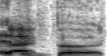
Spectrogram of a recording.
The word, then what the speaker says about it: Edinburgh: say this don't take edinburgh in the uk you don't pronounce the g it's just it's ten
